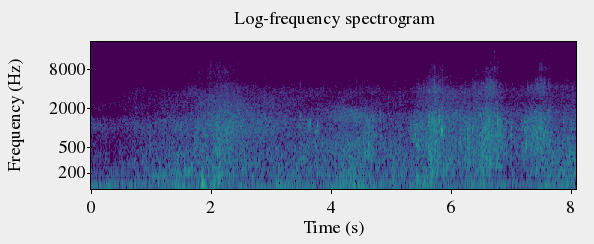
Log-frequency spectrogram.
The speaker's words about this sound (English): You stand up and walk to the water's edge and stroll along in the lapping waves slowly as you go down the beach.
